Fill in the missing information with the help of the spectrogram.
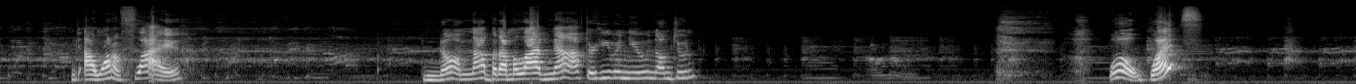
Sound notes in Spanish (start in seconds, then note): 10.0 risa leve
